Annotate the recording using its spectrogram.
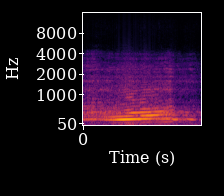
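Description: A radio-drama sound-effect car engine accelerating, its pitch rising steadily and loudest about a second in, over a steady low hum.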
